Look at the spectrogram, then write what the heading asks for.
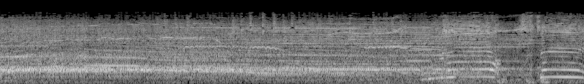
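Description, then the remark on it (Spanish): A large crowd of farmers protesting at the meeting of European Union agriculture ministers in Córdoba boos loudly and without letup, a dense roar of voices, with several sharp rising whistle-like tones cutting through near the end. “Bueno, ha sido muy sonoro el abucheo, como escuchamos, de los agricultores que se han congregado para protestar ante la reunión de los ministros europeos de Agricultura de la Unión Europea, que están allí en la ciudad.”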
